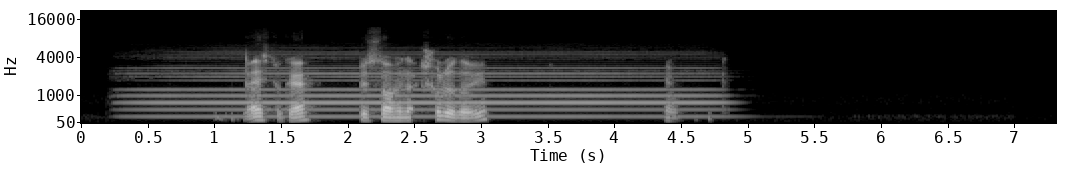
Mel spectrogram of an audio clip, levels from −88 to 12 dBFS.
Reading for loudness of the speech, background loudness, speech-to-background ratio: −21.0 LKFS, −32.0 LKFS, 11.0 dB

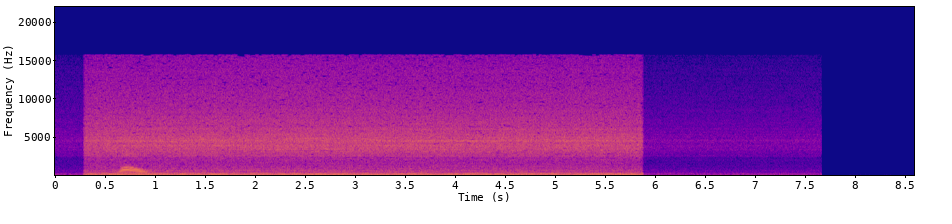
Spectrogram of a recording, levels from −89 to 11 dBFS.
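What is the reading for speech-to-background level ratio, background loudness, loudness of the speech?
−3.0 dB, −24.5 LKFS, −27.5 LKFS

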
